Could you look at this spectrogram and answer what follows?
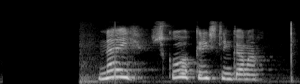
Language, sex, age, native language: Icelandic, female, 18-19, Icelandic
